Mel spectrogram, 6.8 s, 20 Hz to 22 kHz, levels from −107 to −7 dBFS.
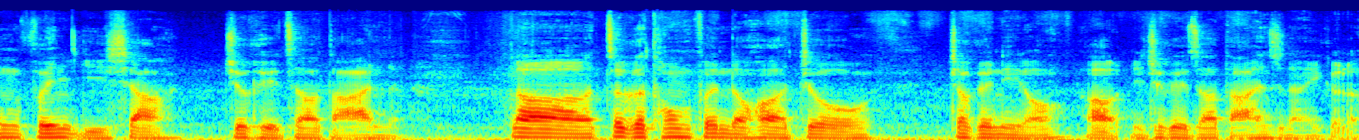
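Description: Nothing here sounds technically wrong; there's no point in the audio where anything gives way or trips up.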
